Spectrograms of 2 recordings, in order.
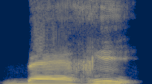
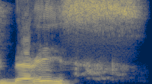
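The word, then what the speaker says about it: Paris: اسمها باغي مش باريس، اسمها باغي.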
